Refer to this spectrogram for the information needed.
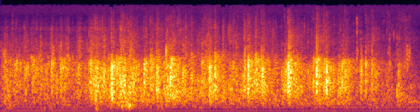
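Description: A church audience applauds, a dense, steady patter of many hands clapping for about four seconds with no voices over it.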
